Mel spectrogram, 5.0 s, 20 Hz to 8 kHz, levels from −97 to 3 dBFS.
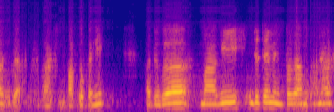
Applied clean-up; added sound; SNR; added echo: neural separator model SepFormer DNS4.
